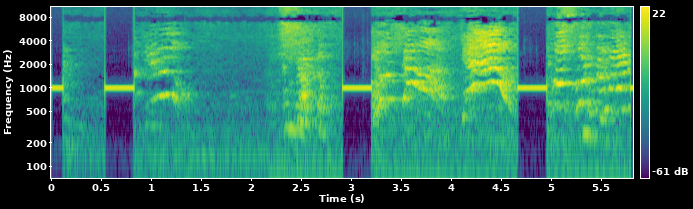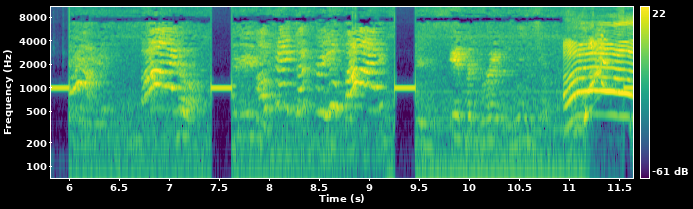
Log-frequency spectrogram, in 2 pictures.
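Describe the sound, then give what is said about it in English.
Loud, agitated shouting repeatedly cut by flat, steady censor bleeps, about half a dozen of them spaced through an angry outburst by a Merrill Lynch banker at a smoothie store, with several voices yelling over one another. “It's a lot of beeps.”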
